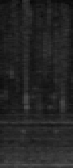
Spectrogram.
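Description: A steady stream of sink water splashes onto Under Armour HOVR Dawn hunting boots in a waterproofing test, an even, close rushing patter with nobody speaking.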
